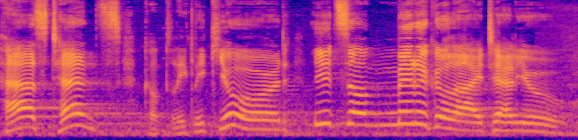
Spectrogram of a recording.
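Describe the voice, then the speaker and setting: A man voicing a huge, pompous, jolly duke with a booming, roaring delivery in an audio drama. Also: big pitch swings, slow pace, full character voice. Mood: boastful, amused. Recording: long hall reverb, music underneath.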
